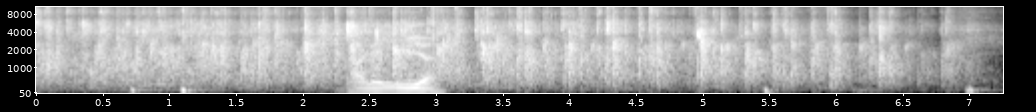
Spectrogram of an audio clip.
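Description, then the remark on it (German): An audience at a Christmas Eve church service breaks into sustained, dense applause for Jesus lasting the whole stretch, with scattered cheers and a voice calling out a brief sung-like exclamation partway through. “Wollen wir am Anfang Jesus einen Applaus geben, der auf diese Erde gekommen ist?”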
